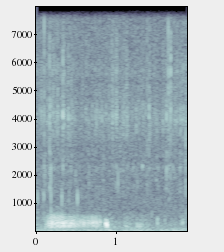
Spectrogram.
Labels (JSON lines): {"label": "biophony, growl", "recorder": "SoundTrap 600 or HydroMoth"}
